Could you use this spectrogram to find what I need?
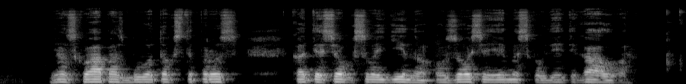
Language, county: Lithuanian, Panevėžys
